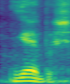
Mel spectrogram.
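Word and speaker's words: hierbas: Yeah, don't pronounce the H. Yerbus.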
